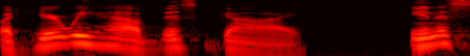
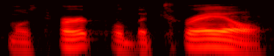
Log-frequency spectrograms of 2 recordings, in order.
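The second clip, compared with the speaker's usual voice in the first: ordinary talk, nothing marked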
